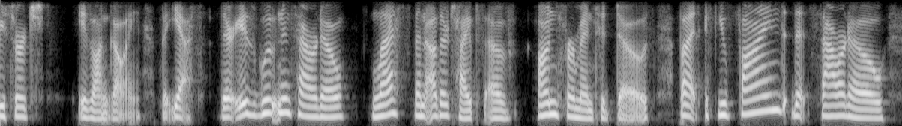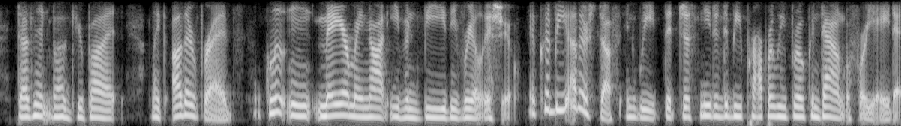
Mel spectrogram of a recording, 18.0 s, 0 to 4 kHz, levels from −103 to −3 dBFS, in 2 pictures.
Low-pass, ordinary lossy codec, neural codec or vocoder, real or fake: 3.6 kHz; Opus, 24 kbps; none; real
